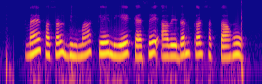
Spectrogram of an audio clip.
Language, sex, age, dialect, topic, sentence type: Hindi, female, 18-24, Awadhi Bundeli, banking, question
